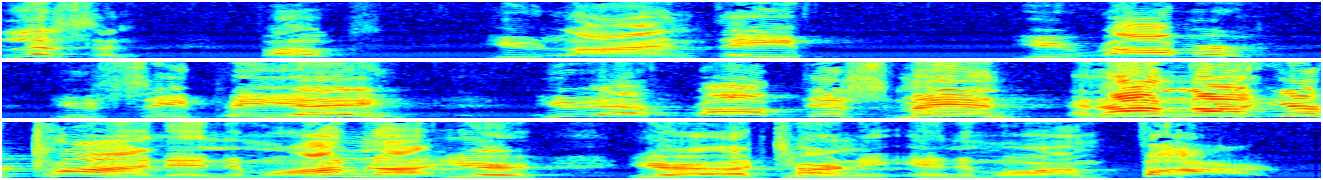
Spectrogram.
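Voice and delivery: attorney raging at the thief; retold angry denunciation. Attorney denouncing the crooked accountant, loud and angry. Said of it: "the attorney said".

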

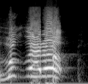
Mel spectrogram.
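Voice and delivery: a booming heavenly order; God commanding from above. Retold or imitated. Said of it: "and God said".

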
